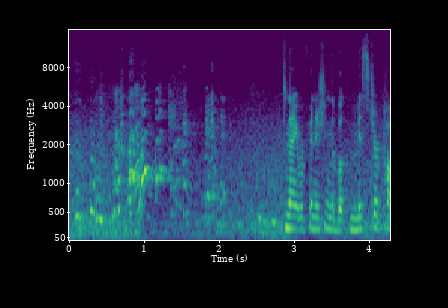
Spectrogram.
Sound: kids laughing

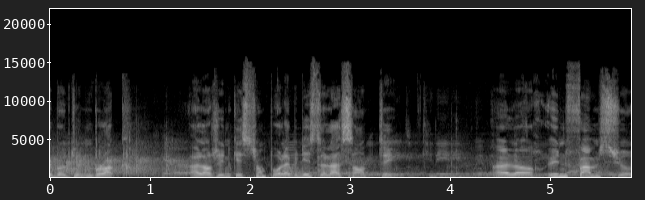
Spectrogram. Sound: applause

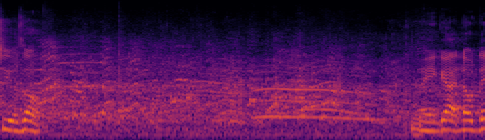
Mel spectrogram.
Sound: laughter

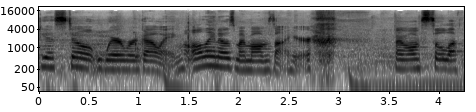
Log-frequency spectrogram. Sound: laughing

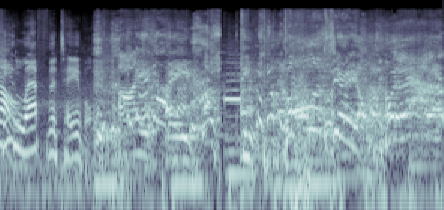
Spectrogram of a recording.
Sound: beep

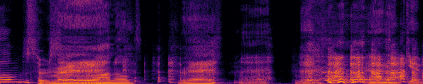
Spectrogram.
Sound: Charlie and Glenn mimicking bleating

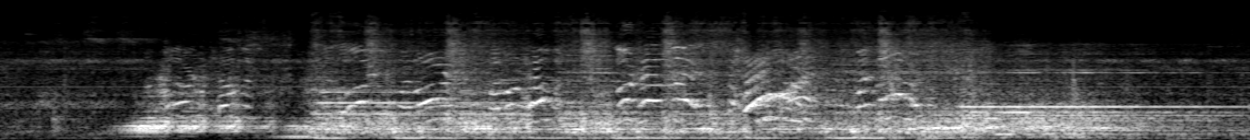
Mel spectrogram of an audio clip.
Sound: whispers, people crying "My lord Hamlet!"

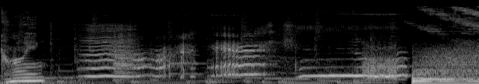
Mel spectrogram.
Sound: Ghast sounds

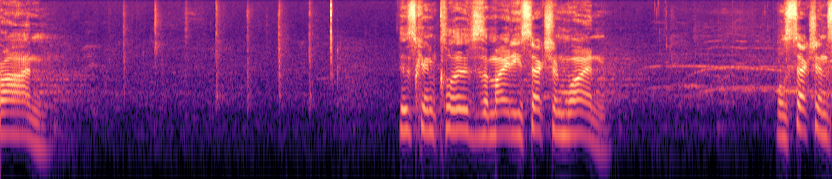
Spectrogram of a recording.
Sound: applause; applause

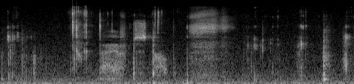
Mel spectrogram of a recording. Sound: laughing

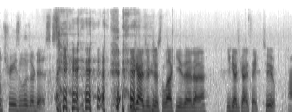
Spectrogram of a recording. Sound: laughs

